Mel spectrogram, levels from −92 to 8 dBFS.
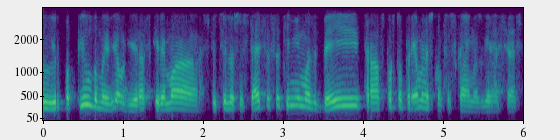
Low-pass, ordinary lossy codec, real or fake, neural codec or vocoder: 3.6 kHz; Opus, 24 kbps; real; none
